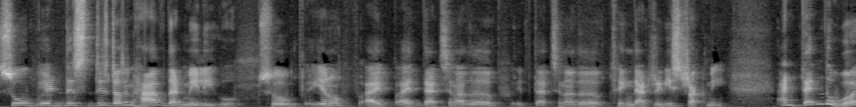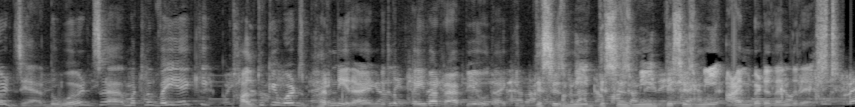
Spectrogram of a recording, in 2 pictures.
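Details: Adult man speaking; typical speech.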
